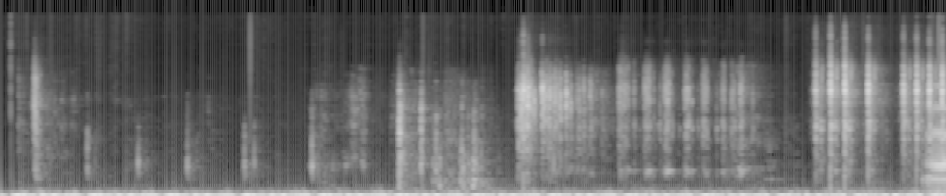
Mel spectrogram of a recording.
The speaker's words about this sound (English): I found what I was looking for, a portable typewriter on the desk, and that wasn't all.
